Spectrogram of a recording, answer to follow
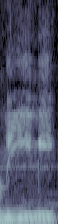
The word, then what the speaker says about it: Neve: Neve is so good, right? That's the proper way to say her. I like to call her Neemi because, you know. But yeah, I think her proper name is Neve.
